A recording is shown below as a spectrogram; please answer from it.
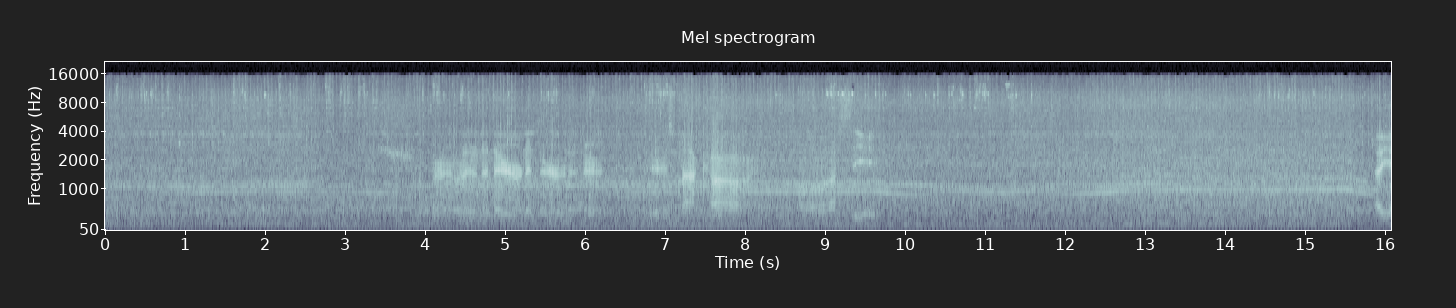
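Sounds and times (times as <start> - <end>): utility vehicle engine whine: 0.0 - 16.0.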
